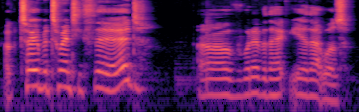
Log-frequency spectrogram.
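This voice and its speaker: A woman's voice: mid-range voice, expressive, moderate pace. A woman livestreamer chatting casually and playfully with her viewers, rambling and easily sidetracked. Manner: playful, informal greetings to chat.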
